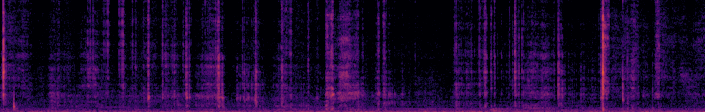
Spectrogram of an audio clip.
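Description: Scissors snipping paper pieces for a spring collage journal page, faint close clicks and cuts in an irregular scatter, with a sharper snap near the end and no talking.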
